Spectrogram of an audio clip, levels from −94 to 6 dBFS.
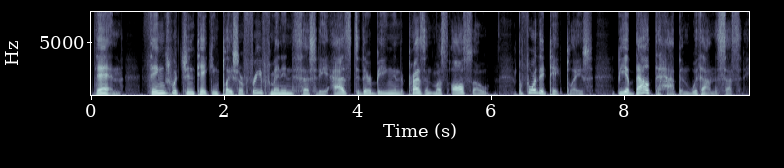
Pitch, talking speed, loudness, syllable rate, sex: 140 Hz, 180 wpm, -22 LUFS, 5.7 syllables/s, male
